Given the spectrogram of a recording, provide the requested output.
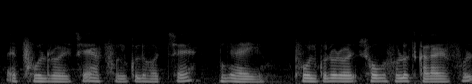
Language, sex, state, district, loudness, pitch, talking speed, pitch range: Bengali, male, West Bengal, Malda, -38 LUFS, 140 Hz, 165 wpm, 130-150 Hz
